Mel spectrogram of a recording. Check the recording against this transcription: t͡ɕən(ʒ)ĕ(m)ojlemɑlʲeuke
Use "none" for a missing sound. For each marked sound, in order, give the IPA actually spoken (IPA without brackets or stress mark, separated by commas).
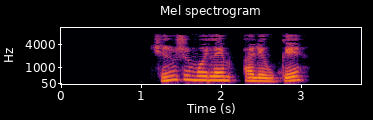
ʒ, m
